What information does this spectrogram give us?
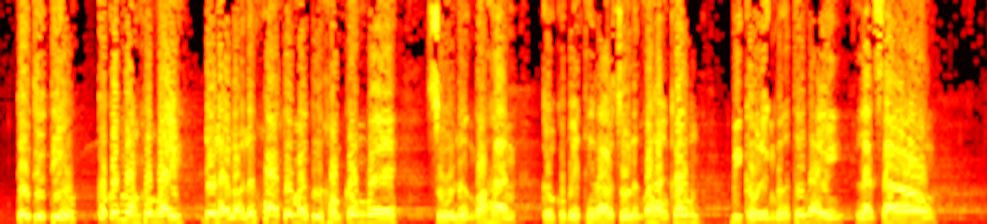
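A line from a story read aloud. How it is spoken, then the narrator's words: Wailing, clamoring. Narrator (Vietnamese): lăng song bắt đầu kêu gào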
